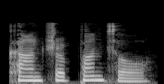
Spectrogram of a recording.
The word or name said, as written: contrapuntal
